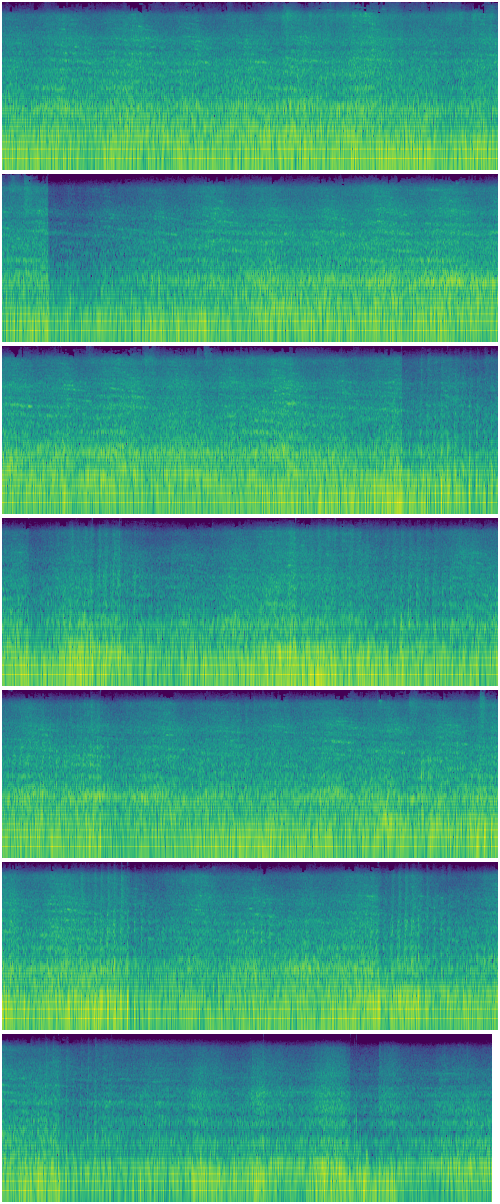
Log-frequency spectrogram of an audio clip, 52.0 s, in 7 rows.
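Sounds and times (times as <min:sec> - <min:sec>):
freight train rumbling past: 0:00.0 - 0:52.0.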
